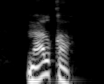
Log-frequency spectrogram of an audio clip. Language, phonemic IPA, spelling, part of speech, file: Moroccan Arabic, /mʕal.qa/, معلقة, noun, LL-Q56426 (ary)-معلقة.wav
- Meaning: spoon (utensil)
